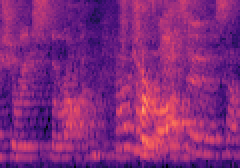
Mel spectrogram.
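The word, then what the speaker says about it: Charlize Theron: Like, listen, if Charisse Theron went off and did that, I don't care because she now pronounces her name Charisse Theron.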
